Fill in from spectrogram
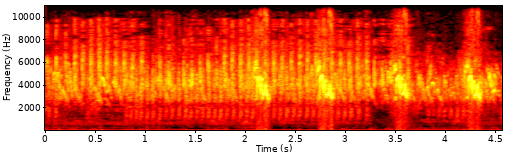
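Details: Eurasian tree sparrow lure sound for trapping: a steady rapid twitter, then four strong descending chirps about 0.7 seconds apart that stand out above the chatter.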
